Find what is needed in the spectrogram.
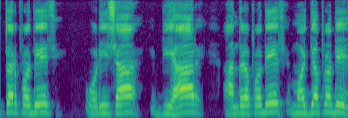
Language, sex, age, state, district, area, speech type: Odia, male, 60+, Odisha, Bargarh, urban, spontaneous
